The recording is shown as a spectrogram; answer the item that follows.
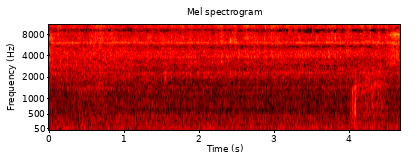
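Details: Steady low rushing of water with a single brief knock near the end, and no animal voice. No calls stand out above the running water.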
